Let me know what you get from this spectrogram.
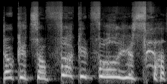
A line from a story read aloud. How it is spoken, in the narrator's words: like yelling in their face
